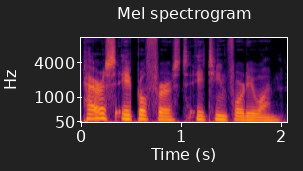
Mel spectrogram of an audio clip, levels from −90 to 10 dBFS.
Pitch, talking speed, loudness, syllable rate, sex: 140 Hz, 175 wpm, -17 LUFS, 5.6 syllables/s, male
